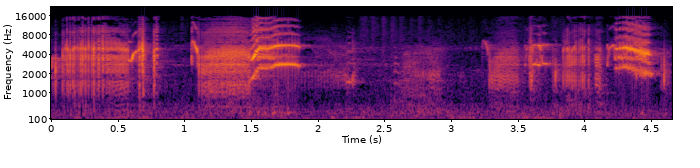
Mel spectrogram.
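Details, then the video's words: Swallow singing, a bird of Russia: quick bursts of bright, high twittering chirps with rising, warbled notes, broken by short pauses, over a quiet background. "Ласточка. Голоса птиц Росии"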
